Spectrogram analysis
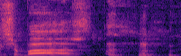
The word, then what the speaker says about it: Shabazz: today by author Shabbaz. Did I pronounce that right, or did I butcher that or Yeah, it's actually Shabbaz.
